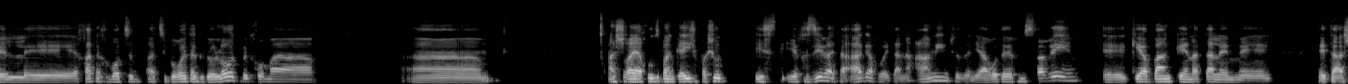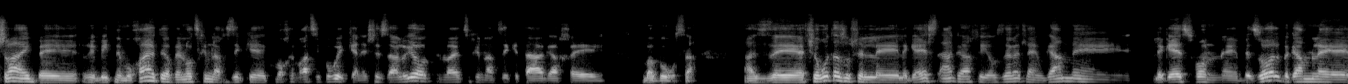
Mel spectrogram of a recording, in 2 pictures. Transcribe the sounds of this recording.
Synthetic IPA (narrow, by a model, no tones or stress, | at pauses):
ʃeleaχataχvotat͡sibuʁjot̪haɡd̪o̞lo̞t̚bet̪χuma | a | aʃʁajaχut͡sbaŋkaiʃepaʃut̚ | isjaχziʁaeta̰ʔaɡaχoetanaʔamimʃezeniaʁjot̪eʁeχmisχaʁim | ekiabaŋkːenatanlae̞me | etaːʃʁajbeʁibitne̞muχajo̞t̪e̞ʁveemlo̞t͡sʁ̥iχimleaχzikekmo̞χevʁat͡sibuʁit̚kenjeʃlezaːlujo̞temloajut͡sʁi̥χimleːχz̥ike̞taaɡaχe | babuʁsa̰ | ʔazeaefʃaʁutazo̞tʃe̞lele̞ɡaje̞saɡaχio̞ze̞ʁetlae̞mɡame | le̞ɡaje̞sho̞nebezo̞lveɡamle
